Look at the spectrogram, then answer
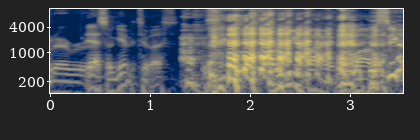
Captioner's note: men laughing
